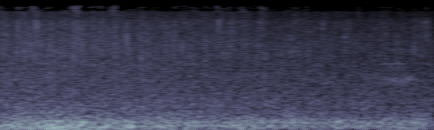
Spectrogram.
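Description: Heavy rain pours steadily, a dense continuous hiss with a deep low rumble of thunder underneath, loud and unbroken throughout with no voices.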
